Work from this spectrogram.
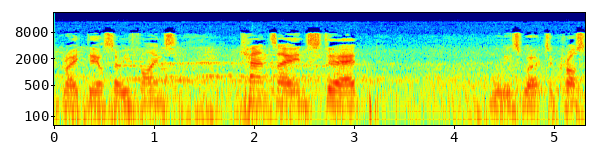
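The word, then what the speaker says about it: Kanté: Here's Mount finding Kante. Conte, perhaps we should be pronouncing it.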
